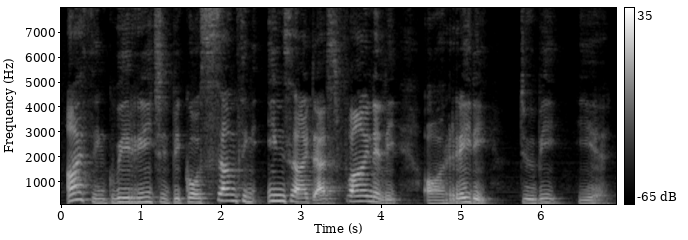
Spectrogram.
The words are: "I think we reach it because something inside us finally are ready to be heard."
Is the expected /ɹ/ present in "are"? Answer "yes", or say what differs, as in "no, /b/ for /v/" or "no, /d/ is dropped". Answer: no, /l/ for /ɹ/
